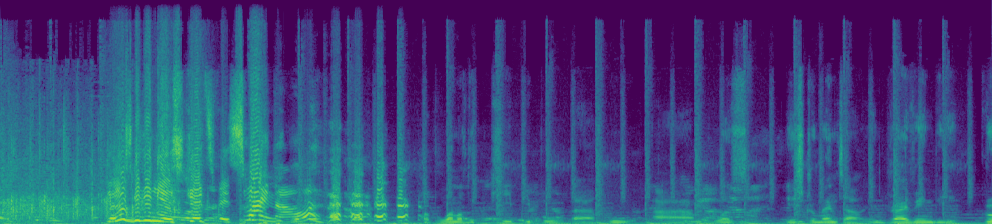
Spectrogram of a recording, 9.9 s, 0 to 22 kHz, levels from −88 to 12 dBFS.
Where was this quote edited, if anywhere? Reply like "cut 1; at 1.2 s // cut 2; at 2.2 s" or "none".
cut 1; at 4.3 s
